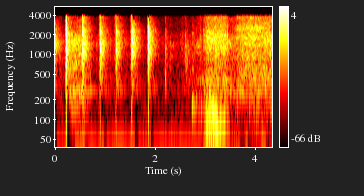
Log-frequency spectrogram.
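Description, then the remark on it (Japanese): Applause for a worshipper's 92nd birthday at a Konko faith morning service in Okinawa on March 1: six sharp, loud claps in a steady, even rhythm ring out, then fade into a softer, continuous wash of scattered applause. No one speaks. “満92歳を迎えられましたので、盛大な拍手でお願いいたします。”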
